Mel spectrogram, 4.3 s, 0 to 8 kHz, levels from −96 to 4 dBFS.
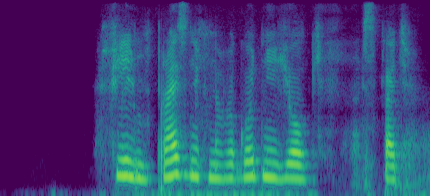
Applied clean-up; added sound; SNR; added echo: neural mask model Resemble Enhance denoiser.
